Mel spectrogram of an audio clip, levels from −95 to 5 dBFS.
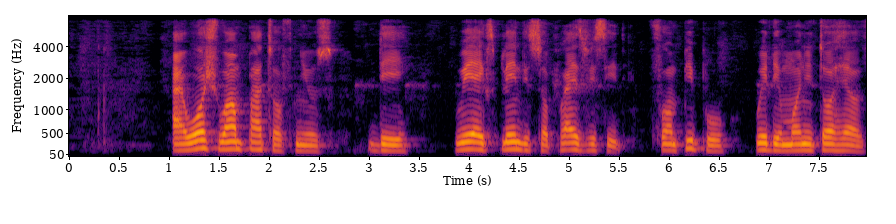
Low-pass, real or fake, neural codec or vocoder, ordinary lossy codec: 7.2 kHz; real; none; none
